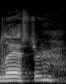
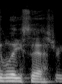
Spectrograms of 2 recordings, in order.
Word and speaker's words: Leicester: Irwin High School out in Leicester. I mean, you can't say Leicester. You got to say Leicester. You got to say it correctly.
